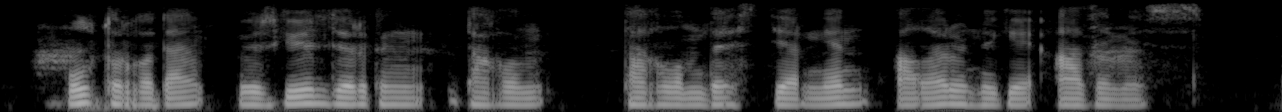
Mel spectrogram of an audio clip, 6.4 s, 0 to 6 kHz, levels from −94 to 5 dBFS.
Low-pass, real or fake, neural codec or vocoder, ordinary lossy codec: 5.4 kHz; fake; vocoder, 22.05 kHz, 80 mel bands, Vocos; none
